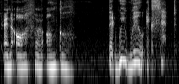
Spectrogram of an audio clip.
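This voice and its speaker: A defiant banished duke presses his claim in firm, husky Shakespearean verse. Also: mid-range voice, takes it slowly. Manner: firm, persuasive verse delivery. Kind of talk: Shakespearean stage acting for radio.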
